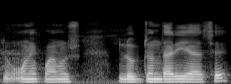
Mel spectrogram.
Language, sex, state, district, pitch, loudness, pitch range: Bengali, male, Tripura, West Tripura, 125 Hz, -15 LUFS, 120-125 Hz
